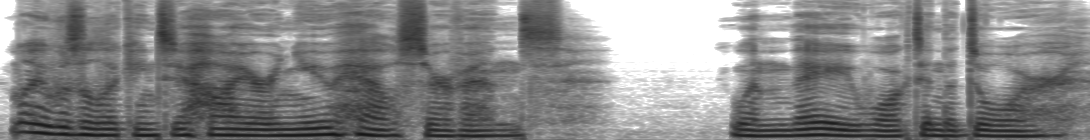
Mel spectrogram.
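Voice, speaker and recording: A woman playing a possessive, seductive rich CEO hypnotist in an ASMR audio roleplay, telling her story deliberately and with self-assurance. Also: deep voice, little pitch movement, mellow. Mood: smitten, possessive. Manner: slow, deliberate first-person storytelling. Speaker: voice actor.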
